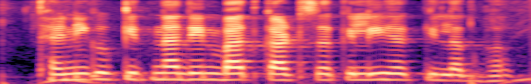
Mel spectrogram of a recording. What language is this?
Magahi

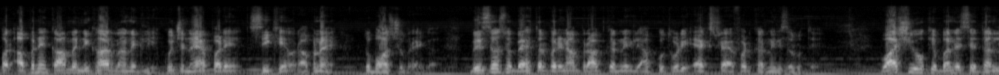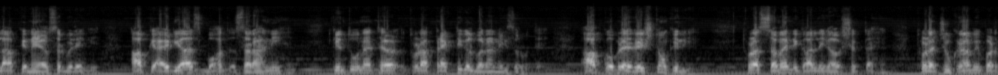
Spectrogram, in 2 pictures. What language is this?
Hindi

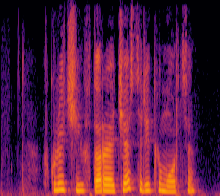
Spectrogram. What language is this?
Russian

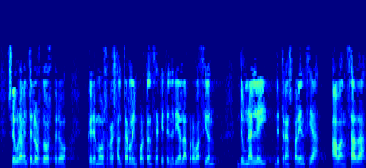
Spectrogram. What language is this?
Spanish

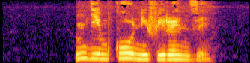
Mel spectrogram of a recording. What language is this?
Swahili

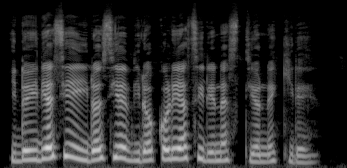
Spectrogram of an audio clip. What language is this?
Kikuyu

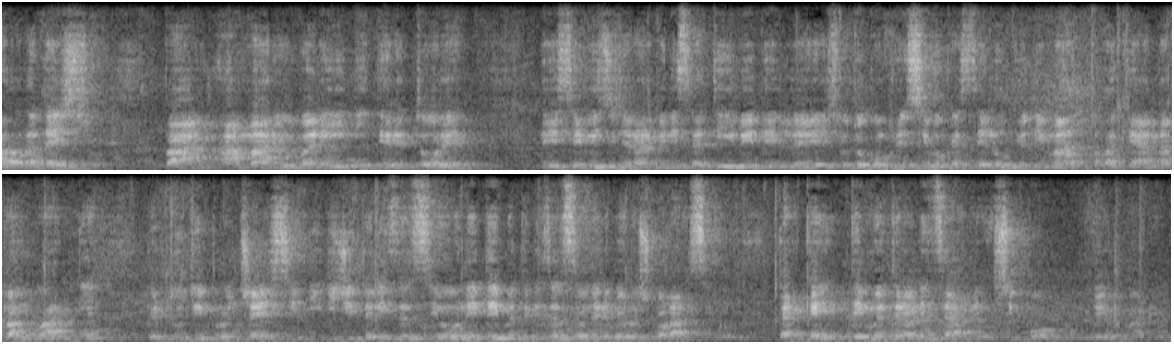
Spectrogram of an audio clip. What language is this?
Italian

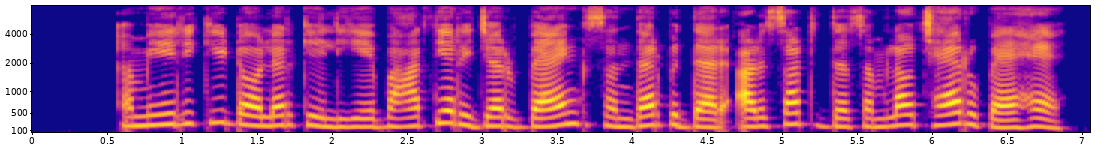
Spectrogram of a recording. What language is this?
Hindi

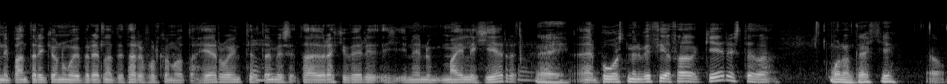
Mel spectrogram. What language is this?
Icelandic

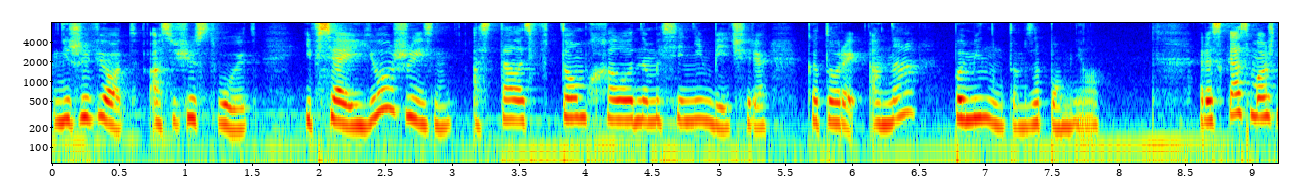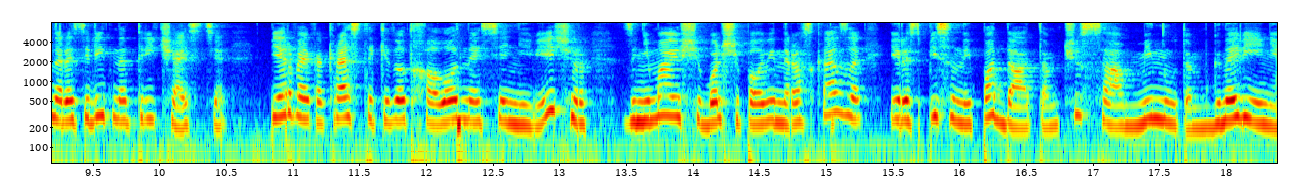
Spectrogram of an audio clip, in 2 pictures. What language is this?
Russian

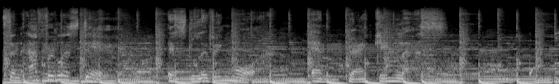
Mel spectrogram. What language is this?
Hebrew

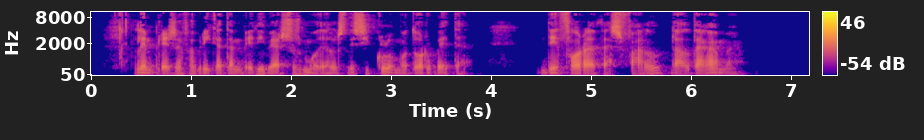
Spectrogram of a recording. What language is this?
Catalan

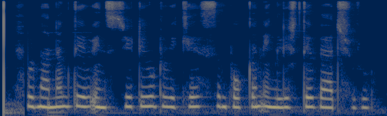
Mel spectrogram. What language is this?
Punjabi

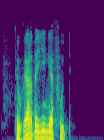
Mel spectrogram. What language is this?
Kabyle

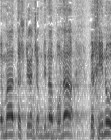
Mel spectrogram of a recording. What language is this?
Hebrew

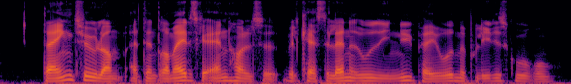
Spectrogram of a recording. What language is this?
Danish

